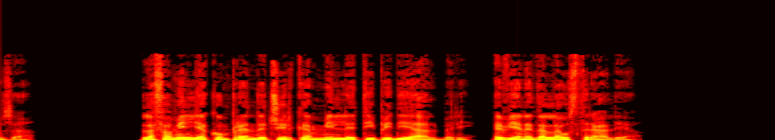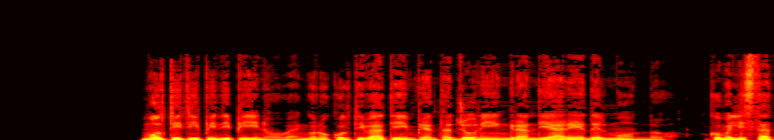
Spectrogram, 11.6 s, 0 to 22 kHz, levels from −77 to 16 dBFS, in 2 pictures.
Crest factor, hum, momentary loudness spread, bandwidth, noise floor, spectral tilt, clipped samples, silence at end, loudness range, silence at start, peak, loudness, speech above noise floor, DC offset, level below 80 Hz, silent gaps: 12 dB; none; 14 LU; 13.5 kHz; under -90 dBFS; -7 dB/octave; under 0.1%; 0 s; 5 LU; 0 s; 0 dBFS; -12 LUFS; over 79 dB; under 0.1%; -30 dBFS; 0.27-1.02 s, 3.59-3.65 s, 4.83-6.84 s, 11.01-11.05 s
